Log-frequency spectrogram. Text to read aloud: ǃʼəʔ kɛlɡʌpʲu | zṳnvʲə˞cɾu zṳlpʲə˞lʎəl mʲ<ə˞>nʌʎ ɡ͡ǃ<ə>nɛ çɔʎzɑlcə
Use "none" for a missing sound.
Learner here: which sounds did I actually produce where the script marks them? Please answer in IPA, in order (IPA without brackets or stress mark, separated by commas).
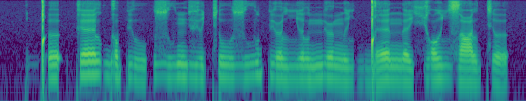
ə˞, ɛ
